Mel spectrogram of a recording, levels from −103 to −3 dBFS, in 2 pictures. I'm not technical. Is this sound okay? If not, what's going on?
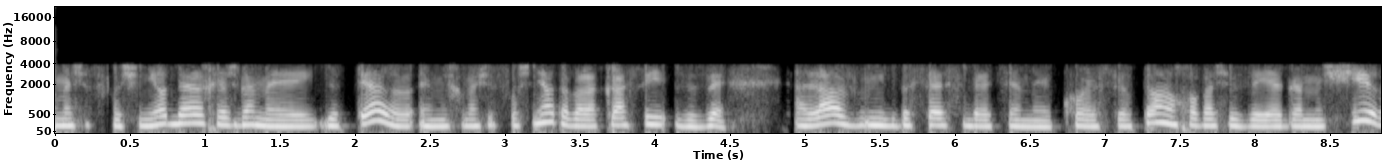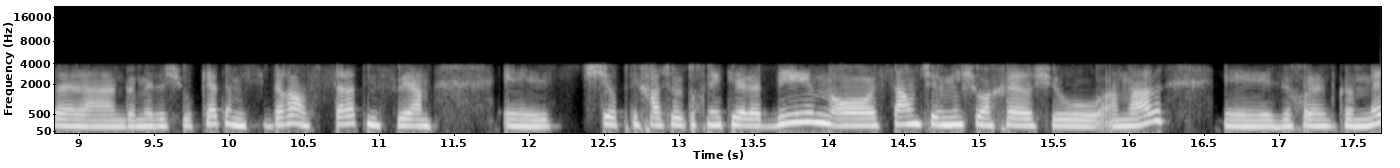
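No. The speech sounds muffled and hoarse from start to finish because it went through the G.723.1 codec, an early internet-phone format that squeezes audio hard. It drops everything above 4 kHz, so crisp sounds like s and t blur together.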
